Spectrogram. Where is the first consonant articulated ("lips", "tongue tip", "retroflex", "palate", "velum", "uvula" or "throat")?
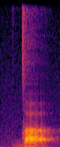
tongue tip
